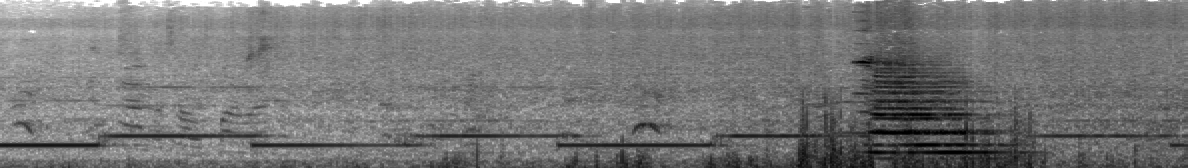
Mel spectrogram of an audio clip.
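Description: A diesel locomotive approaches with a rising, rumbling engine.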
